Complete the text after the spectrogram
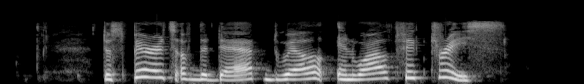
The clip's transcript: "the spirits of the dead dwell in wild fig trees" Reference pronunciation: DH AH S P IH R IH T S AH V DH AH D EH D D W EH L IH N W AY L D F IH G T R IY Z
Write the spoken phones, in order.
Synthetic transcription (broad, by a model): DH AH S P IH R IH T S AH V DH AH D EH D D W EH L IH N W AY L D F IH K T R IY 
